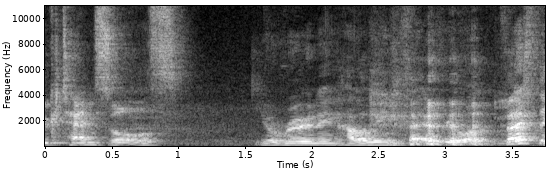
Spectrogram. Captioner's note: giggles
